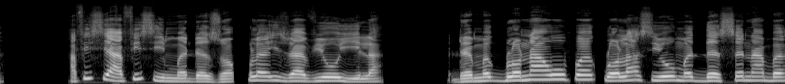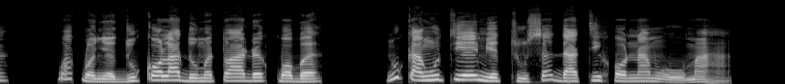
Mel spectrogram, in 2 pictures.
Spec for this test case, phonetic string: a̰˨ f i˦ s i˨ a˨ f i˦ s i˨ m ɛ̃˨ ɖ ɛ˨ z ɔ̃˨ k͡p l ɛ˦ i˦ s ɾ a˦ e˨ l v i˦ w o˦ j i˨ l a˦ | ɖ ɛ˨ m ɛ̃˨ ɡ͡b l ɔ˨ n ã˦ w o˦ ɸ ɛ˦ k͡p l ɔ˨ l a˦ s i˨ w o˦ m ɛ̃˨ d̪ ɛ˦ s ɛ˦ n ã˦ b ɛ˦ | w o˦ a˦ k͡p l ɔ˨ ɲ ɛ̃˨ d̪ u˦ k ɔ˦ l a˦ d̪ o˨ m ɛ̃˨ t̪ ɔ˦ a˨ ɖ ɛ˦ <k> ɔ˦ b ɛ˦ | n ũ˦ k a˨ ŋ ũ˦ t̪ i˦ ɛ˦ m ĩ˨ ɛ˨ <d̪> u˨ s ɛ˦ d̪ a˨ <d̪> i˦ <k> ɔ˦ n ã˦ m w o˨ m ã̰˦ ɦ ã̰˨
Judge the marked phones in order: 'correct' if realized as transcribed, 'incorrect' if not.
incorrect, incorrect, incorrect, incorrect

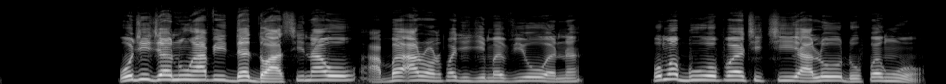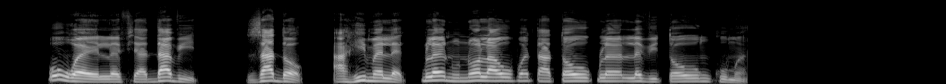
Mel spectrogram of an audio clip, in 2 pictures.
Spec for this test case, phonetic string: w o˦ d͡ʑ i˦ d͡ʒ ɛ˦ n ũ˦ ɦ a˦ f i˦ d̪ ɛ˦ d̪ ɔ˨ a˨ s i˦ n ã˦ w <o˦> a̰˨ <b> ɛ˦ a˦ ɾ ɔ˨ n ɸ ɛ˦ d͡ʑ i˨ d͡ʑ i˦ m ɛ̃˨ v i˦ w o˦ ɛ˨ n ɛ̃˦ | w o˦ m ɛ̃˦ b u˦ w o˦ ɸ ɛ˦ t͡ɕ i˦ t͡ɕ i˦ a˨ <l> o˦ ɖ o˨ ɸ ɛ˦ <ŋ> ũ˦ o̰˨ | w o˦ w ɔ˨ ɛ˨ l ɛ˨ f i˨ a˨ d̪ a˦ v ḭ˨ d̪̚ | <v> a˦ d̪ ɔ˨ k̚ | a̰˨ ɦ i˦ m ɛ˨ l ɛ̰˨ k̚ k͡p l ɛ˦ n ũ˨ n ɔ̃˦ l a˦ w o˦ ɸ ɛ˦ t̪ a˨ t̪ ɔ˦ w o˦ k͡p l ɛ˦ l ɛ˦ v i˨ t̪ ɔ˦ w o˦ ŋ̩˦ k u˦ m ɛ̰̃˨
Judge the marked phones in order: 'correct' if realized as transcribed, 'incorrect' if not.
correct, correct, correct, correct, incorrect

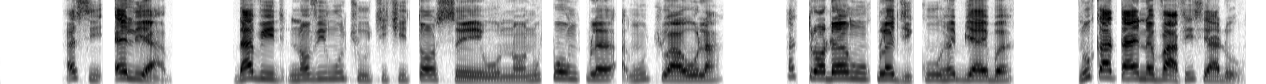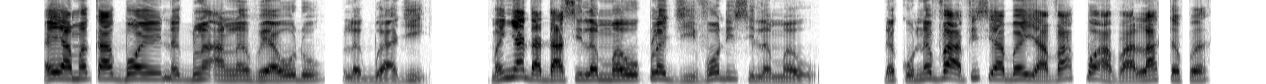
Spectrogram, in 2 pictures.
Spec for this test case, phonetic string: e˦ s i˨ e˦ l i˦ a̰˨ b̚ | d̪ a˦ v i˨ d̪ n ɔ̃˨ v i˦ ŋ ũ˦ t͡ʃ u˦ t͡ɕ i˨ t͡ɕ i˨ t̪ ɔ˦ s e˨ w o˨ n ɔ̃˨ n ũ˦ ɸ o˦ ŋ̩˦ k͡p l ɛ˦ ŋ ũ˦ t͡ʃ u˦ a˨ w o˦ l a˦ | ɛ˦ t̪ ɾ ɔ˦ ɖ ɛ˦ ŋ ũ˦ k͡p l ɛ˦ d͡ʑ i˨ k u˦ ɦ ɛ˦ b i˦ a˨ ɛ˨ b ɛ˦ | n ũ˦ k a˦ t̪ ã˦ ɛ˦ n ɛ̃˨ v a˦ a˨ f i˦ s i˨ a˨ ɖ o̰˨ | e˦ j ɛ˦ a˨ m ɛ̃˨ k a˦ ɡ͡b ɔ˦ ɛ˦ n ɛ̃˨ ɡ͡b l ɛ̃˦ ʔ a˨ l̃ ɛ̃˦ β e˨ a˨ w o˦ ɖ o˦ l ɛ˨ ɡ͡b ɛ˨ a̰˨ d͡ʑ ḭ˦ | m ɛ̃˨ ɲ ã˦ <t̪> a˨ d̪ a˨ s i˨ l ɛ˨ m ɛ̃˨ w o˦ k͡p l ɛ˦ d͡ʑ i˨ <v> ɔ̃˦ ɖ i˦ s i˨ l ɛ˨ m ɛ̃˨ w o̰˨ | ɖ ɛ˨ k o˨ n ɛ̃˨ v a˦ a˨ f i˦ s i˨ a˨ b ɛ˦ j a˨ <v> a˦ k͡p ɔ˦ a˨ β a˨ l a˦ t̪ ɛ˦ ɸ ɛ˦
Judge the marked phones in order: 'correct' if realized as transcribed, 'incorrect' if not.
incorrect, correct, correct

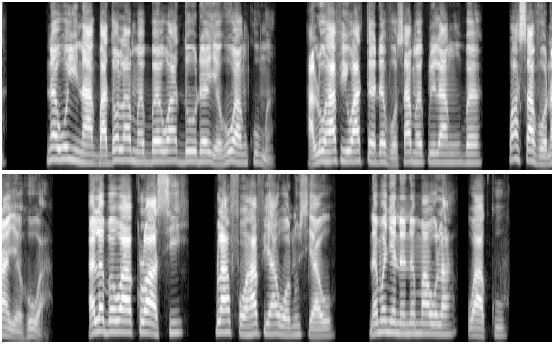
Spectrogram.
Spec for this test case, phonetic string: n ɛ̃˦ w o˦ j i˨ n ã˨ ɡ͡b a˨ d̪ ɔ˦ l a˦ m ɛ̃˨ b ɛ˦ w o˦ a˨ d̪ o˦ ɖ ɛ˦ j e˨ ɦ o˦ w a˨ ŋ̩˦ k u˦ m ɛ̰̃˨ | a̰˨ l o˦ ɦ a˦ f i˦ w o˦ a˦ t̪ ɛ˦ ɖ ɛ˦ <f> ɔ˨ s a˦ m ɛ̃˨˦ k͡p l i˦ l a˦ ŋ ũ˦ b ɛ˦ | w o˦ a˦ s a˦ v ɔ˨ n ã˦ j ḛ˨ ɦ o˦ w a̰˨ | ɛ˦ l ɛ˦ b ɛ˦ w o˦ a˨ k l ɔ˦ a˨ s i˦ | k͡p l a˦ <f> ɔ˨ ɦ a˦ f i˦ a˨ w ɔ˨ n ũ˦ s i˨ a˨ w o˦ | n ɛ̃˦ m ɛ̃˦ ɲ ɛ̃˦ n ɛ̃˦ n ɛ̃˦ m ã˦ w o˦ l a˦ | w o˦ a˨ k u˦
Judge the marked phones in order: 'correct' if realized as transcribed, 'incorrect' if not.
incorrect, correct

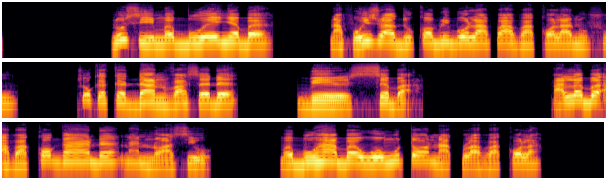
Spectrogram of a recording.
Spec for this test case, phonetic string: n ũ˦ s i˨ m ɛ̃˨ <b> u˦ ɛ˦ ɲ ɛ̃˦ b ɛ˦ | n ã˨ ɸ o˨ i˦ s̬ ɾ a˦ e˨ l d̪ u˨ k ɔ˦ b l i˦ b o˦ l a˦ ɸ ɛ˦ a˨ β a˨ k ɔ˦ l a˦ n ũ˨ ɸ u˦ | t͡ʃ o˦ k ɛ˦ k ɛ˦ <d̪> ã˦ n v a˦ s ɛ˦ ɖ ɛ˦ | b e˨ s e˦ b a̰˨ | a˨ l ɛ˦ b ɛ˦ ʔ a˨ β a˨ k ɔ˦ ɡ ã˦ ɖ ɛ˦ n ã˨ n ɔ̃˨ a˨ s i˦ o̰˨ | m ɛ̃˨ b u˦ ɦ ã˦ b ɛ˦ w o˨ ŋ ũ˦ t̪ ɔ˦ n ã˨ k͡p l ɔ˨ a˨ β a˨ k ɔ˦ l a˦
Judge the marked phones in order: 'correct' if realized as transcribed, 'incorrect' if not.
correct, correct

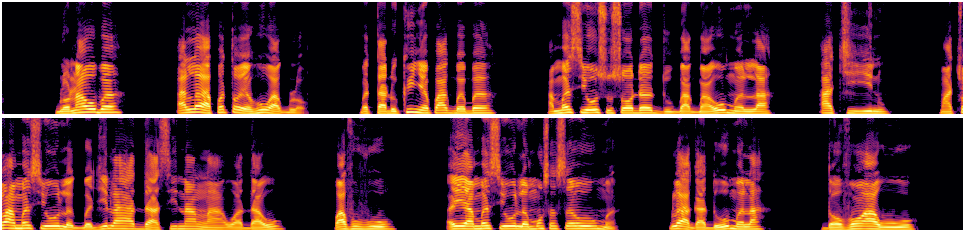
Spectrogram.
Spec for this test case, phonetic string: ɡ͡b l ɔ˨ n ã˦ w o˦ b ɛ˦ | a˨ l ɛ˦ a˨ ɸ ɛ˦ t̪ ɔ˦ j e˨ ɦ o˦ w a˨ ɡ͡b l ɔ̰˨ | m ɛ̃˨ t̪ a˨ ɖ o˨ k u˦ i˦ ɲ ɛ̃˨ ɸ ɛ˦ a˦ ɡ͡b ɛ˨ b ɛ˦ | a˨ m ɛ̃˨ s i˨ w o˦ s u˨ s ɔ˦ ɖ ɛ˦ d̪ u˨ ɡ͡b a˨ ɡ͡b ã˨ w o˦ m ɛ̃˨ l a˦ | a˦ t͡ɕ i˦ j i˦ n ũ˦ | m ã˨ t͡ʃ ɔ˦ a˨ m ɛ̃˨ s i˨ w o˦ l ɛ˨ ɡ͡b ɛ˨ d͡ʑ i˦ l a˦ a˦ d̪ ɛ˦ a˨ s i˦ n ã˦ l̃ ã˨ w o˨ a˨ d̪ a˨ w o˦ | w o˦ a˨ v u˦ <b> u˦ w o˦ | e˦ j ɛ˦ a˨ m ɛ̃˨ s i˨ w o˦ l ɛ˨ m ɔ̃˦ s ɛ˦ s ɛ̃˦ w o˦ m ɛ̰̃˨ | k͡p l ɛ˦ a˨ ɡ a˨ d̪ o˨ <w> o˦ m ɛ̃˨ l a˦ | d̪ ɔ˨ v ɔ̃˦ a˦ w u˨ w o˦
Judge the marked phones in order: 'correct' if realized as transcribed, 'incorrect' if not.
incorrect, correct

